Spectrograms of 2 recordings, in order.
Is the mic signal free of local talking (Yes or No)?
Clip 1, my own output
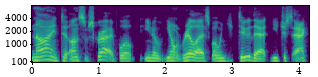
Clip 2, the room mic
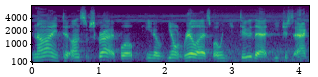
Yes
